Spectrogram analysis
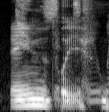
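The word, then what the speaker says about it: Dainsleif: But I suspect she means that there is still a way to turn Dansleaf. things around. Dainsleaf. Dankleaf. Correct pronunciation.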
